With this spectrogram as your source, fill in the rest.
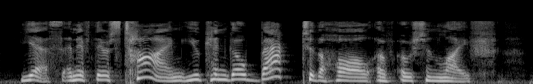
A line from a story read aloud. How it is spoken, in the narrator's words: Don said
